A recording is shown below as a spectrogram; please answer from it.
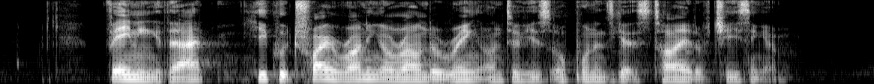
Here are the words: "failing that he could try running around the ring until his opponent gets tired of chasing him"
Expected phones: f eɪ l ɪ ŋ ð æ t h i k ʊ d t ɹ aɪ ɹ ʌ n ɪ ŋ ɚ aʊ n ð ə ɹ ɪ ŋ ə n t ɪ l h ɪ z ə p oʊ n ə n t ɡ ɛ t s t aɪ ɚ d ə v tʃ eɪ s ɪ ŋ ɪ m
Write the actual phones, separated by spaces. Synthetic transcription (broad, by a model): f eɪ n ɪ ŋ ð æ t h i k ʊ d t ɹ aɪ ɹ ʌ n ɪ ŋ ɚ aʊ n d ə ɹ ɪ ŋ ə n t ɪ l h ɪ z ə p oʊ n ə n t ɡ ɛ t s t aɪ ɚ d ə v tʃ eɪ s ɪ ŋ ɪ m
